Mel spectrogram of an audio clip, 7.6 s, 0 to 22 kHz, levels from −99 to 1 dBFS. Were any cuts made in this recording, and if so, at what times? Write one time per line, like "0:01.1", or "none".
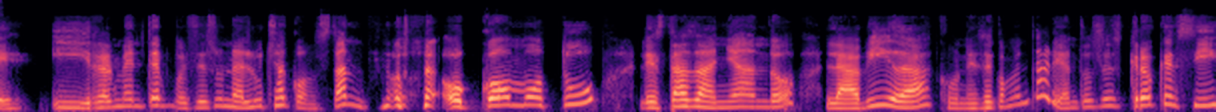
0:02.3

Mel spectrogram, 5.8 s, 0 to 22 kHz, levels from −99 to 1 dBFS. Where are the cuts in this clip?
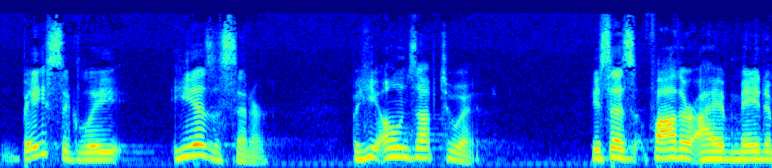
none

